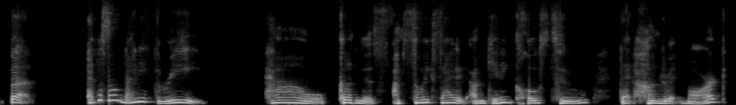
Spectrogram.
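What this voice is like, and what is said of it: Texas accent. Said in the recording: “My Texas accent is live and well... I'm actually from New York, but you would never know by how I talk”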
